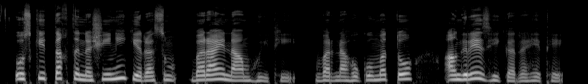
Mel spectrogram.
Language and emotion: Urdu, neutral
